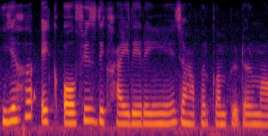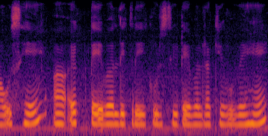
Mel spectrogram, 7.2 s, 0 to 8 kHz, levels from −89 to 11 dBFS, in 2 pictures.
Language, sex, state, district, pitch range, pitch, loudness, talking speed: Hindi, male, Madhya Pradesh, Dhar, 175-200 Hz, 185 Hz, -21 LUFS, 185 wpm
